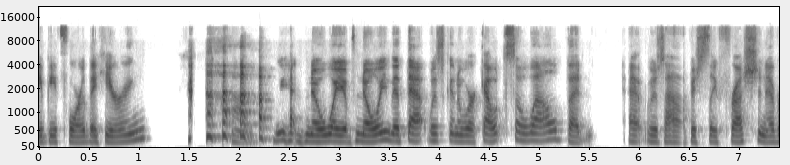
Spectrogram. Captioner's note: laugh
